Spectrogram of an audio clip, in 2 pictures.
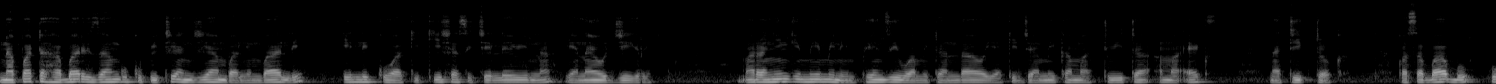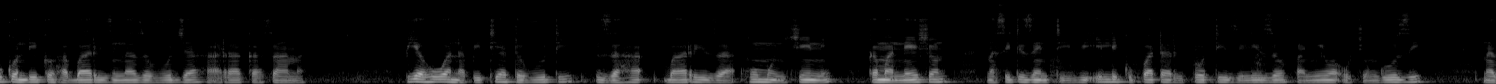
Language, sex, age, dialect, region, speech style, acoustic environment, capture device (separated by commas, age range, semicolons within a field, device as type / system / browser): Swahili, male, 25-34, Kenya - Nairobi Sheng-influenced, Kenya, nervous; tired, nature, mobile / Linux / Chrome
